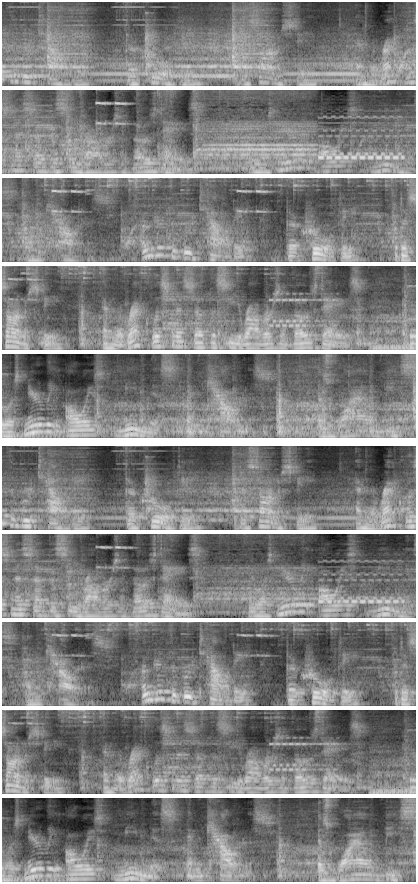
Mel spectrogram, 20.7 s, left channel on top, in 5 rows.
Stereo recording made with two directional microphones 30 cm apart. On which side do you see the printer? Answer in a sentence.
In this clip you hear the printer on the left.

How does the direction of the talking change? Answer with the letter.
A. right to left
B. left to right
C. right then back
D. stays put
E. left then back
E.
